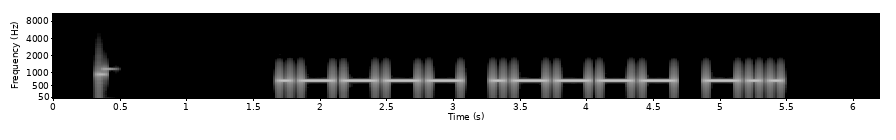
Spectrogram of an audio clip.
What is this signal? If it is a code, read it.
Morse code, heard as a keyed tone, about 15 wpm, 700 Hz. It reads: 11D
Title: Three Challenging Letter-Number Combinations 15wpm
